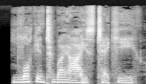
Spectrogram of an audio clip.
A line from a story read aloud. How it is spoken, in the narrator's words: I growled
